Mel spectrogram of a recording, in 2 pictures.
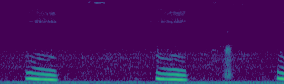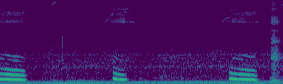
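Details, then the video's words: Sleeping cat Jasper snores steadily, each breath a short whistling, downward-sliding nasal tone with an airy hiss, recurring about every two and a half seconds over quiet low background hum. "You can hear our cat Jasper snoring"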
